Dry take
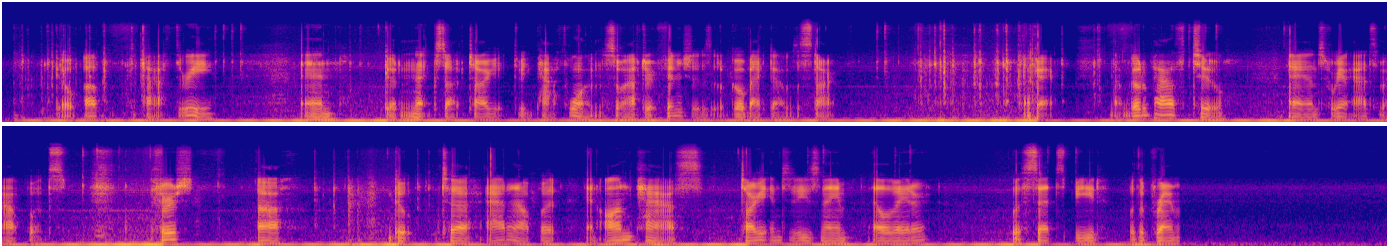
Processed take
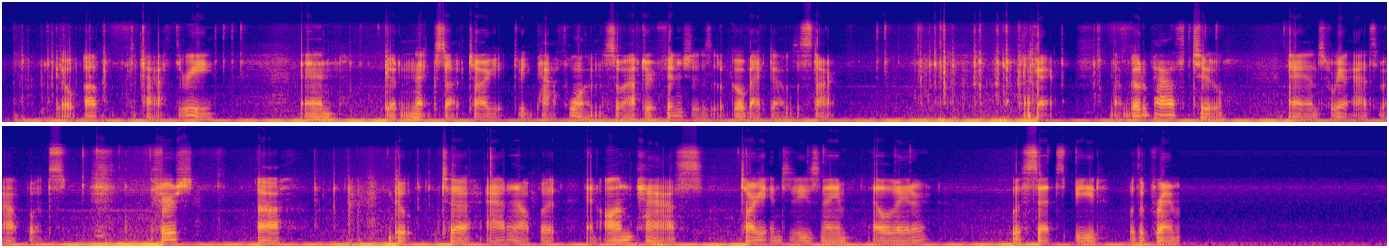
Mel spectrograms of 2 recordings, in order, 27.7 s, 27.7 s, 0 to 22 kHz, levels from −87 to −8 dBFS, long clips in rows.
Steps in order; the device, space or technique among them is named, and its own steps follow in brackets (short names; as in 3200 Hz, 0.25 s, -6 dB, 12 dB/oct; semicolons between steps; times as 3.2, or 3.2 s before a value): exciter from parts (in parallel at -6.5 dB: HPF 2600 Hz 12 dB/oct + soft clip -27.5 dBFS, distortion -8 dB); on the sum: gain +4 dB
